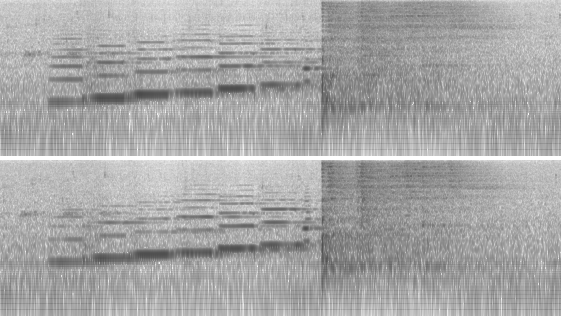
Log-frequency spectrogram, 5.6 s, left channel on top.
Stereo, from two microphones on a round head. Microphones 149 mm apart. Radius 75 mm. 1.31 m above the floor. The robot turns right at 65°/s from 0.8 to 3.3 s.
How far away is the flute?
About 0.8 m.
